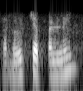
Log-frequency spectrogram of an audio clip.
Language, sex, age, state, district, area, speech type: Telugu, female, 18-30, Andhra Pradesh, N T Rama Rao, urban, conversation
